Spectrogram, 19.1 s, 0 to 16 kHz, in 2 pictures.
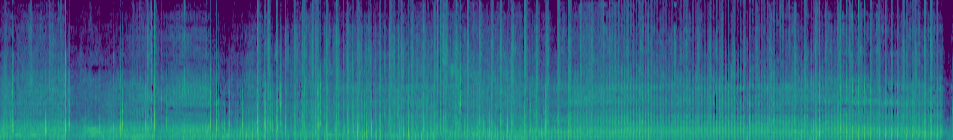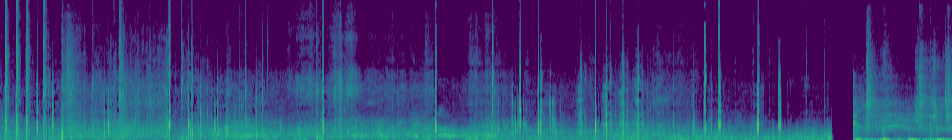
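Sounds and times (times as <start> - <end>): airsoft gunfire: 0.0 - 11.9.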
